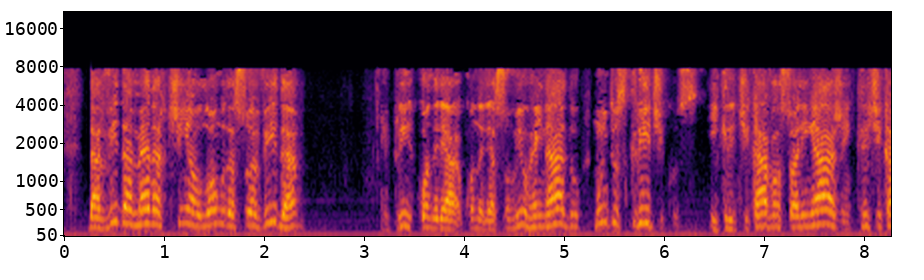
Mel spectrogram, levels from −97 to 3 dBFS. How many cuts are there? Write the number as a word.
two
